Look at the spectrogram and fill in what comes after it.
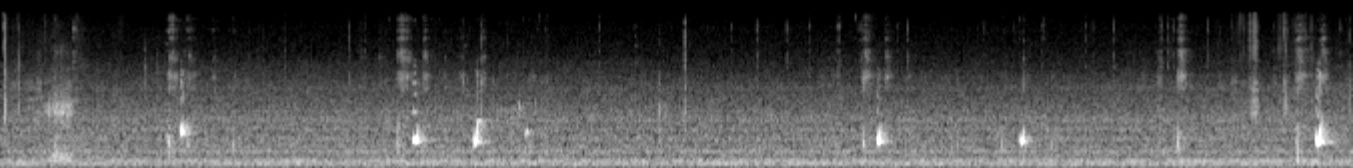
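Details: Sleeping puppy making soft, brief yips, barks and whimpers over a quiet room hum, a normal dreaming behavior.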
